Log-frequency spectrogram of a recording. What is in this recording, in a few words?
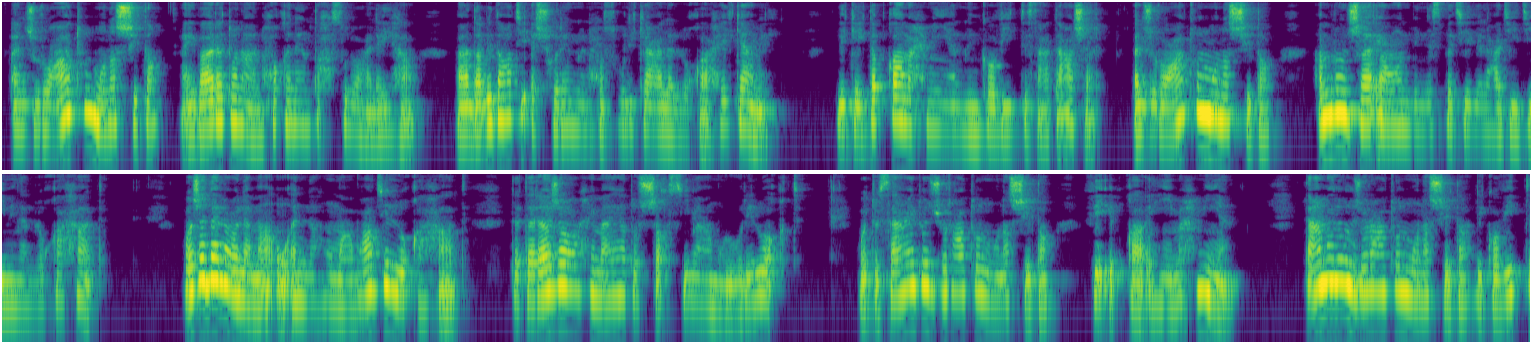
Booster PSA ARABIC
